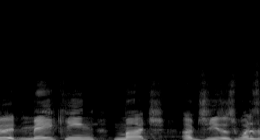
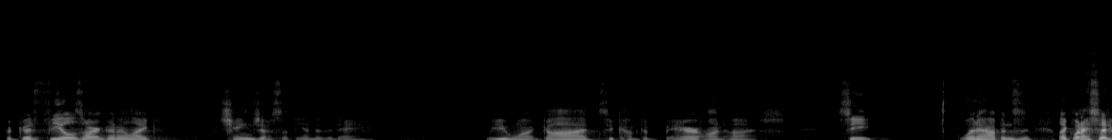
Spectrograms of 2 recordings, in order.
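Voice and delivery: ordinary delivery

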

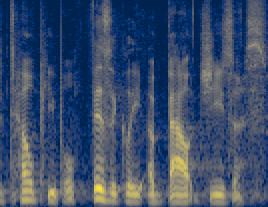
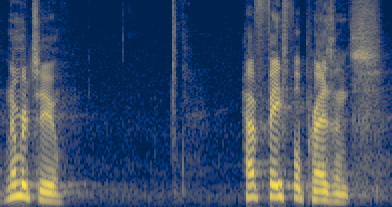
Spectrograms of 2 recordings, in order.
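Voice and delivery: ordinary delivery

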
